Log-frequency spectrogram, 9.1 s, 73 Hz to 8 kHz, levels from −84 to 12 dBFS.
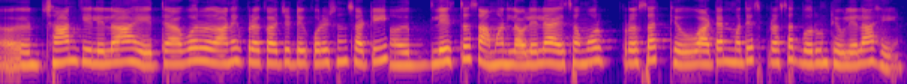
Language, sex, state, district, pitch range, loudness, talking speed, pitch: Marathi, female, Maharashtra, Aurangabad, 230-260 Hz, -16 LUFS, 140 wpm, 245 Hz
